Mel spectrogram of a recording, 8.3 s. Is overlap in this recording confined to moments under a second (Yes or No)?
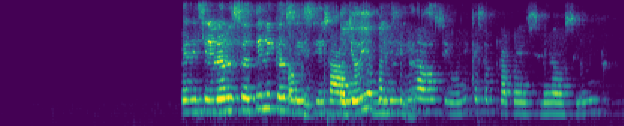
No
